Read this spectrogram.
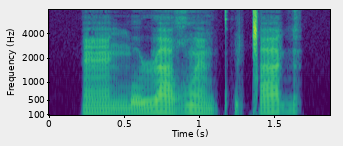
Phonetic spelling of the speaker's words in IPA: æ̃ː ŋ͡m o ɹ a ʁʷ æ̃ v kʷʼ ə ǀ a ɡ

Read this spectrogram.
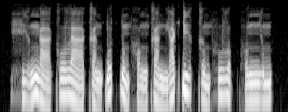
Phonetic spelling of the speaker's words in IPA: h i˨˩˦ ə̯ ŋ aː˨˩˨ k o˧ l aː˨˩˦ k a˨˩˨ n ɓ o˦˥ t̚ ɓ ə˨˩˨ m h ɔ˨˩˦ ŋ k a˨˩ n j a˦˥ k̚ ɗ i˧ ə̯ k ə˨˩˦ m h u˧ l o˨˩ k̚ h o˧ n ɲ ə˧ m

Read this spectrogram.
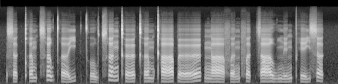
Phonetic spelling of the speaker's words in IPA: s ɐ˨ k̚ pʰ ɐ˧ m t͡sʰ ɐ˥ w t̪ʰ ɐ˨˥ j | t̪ʰ o˨˩ w t͡sʰ ɐ˥ ŋ kʰ œː˨˧ kʰ ɐ˧ m kʰ aː˨˧ p œː˨˥ | ŋ aː˨ f ɐ˨˥ ŋ f ɐ˧ k̚ s aː˧ w n̪ ɪ˨˥ ŋ pʰ e˨˧ j s ɐ˥ k̚

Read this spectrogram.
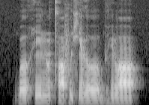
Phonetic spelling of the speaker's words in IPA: k͡p oː h ĩ n õ tʼ ɒ f u ç æ̃ ð oː bʱ ẽ β ɒː

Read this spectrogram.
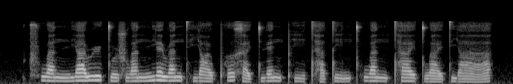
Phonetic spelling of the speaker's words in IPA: ʈ͡ʂʰ w a˨˩ n n̪ j ä˧˥ ɻ ɻ̩˥˩ t̪ u˨˩ ʂ w a˧˥ n n̪ j ɛ˥˧ ɻ a˥˩ n t̪ʰ j ɑ˨˩ ʊ̯ pʰ ɤ˥˩ x a˩ ɪ̯ t̪ ɥ ɛ˥˩ n pʰ i˨˩ t̪ʰ ä˦ t̪ i˧˥ n t̪ʰ w a˥˧ n t̪ʰ a˥˩ ɪ̯ t̪ w a˧˥ ɪ̯ t̪ j ä˨˩˦

